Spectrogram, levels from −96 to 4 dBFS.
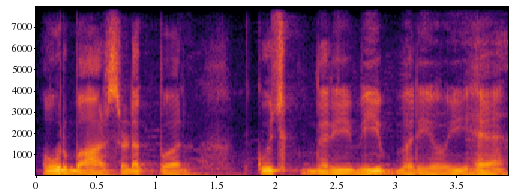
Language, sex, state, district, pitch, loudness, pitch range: Hindi, male, Uttar Pradesh, Saharanpur, 95 Hz, -19 LUFS, 90-115 Hz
